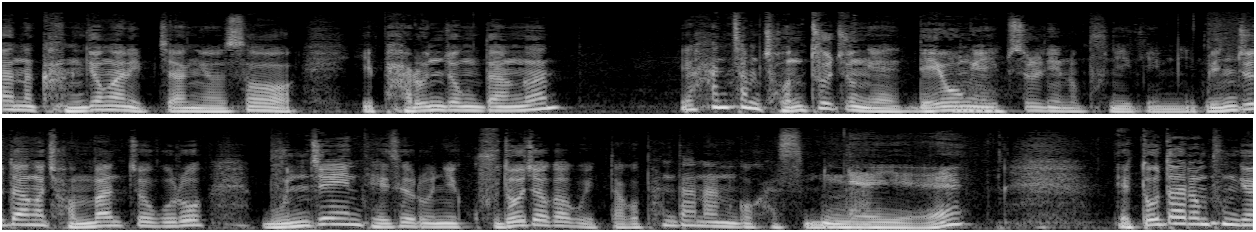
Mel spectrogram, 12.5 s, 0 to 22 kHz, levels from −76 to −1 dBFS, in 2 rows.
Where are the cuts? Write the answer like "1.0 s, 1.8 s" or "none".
6.0 s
